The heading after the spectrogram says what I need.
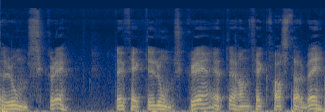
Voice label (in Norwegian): romskle, Numedalsmål; Dei fekk de romskLeare ette han fekk fast arbeid.; Adverb; bedre økonomi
